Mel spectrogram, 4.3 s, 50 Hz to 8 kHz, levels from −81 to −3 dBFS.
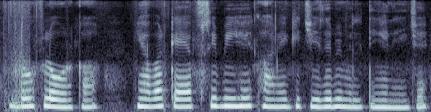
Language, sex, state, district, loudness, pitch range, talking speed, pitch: Hindi, female, Madhya Pradesh, Bhopal, -16 LUFS, 195-210 Hz, 210 wpm, 200 Hz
